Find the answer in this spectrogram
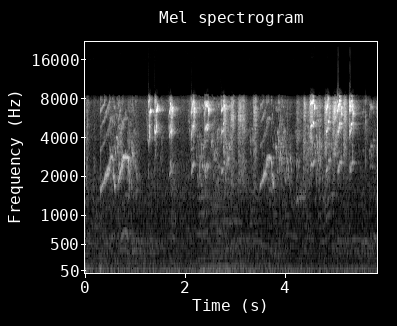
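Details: Baby cockatiels just out of the nest on their first flight give bursts of short, high, scratchy chirps and squawks in quick clusters, with brief pauses between groups and faint wingbeat-like rustling.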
